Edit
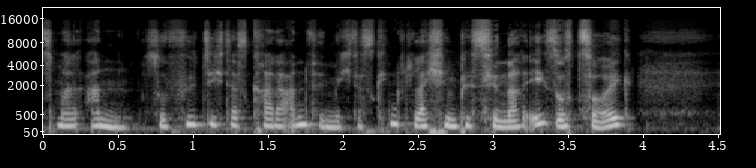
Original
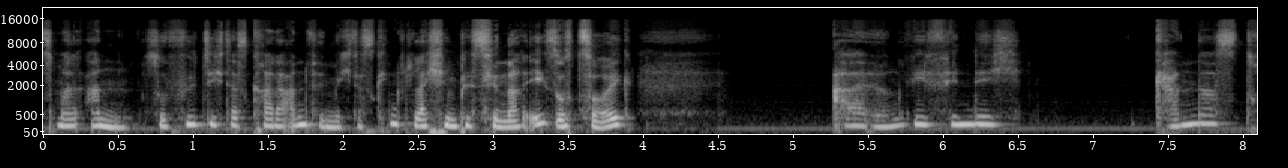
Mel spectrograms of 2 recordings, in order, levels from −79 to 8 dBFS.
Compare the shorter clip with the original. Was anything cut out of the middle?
no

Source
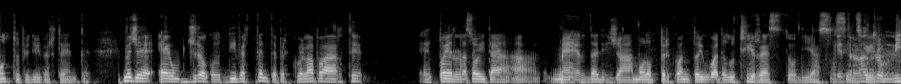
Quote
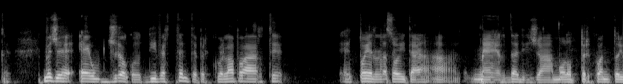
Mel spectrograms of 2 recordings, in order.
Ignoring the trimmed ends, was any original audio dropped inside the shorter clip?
no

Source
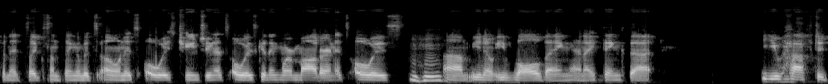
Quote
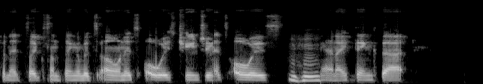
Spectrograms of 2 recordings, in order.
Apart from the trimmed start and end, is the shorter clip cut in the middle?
yes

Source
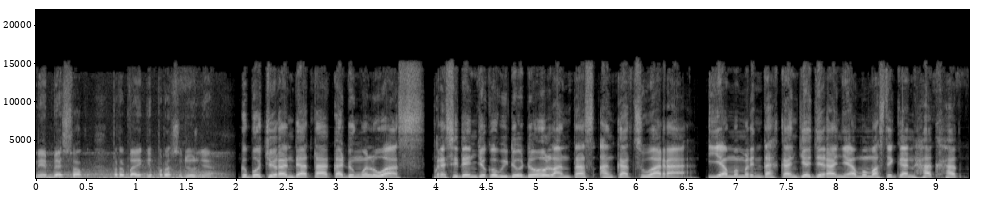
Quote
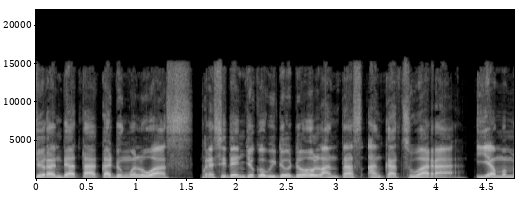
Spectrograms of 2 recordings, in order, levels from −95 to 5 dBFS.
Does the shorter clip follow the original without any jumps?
yes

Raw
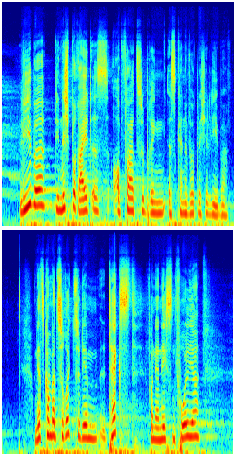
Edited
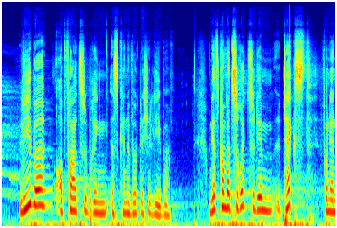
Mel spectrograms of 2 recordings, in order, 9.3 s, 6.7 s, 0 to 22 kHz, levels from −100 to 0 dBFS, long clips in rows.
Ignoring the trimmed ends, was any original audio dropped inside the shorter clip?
yes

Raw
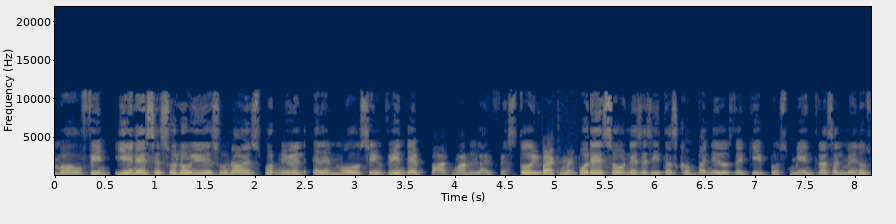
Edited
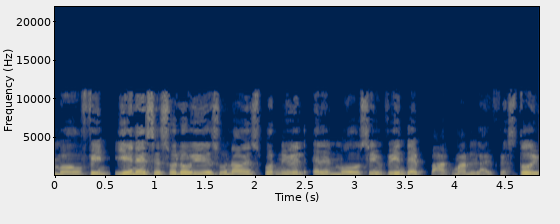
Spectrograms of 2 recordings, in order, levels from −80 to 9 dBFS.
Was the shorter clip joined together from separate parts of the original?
no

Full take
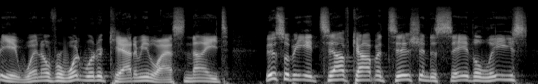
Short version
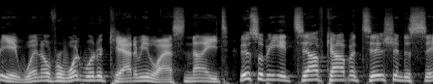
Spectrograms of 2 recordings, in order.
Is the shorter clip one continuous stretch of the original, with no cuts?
no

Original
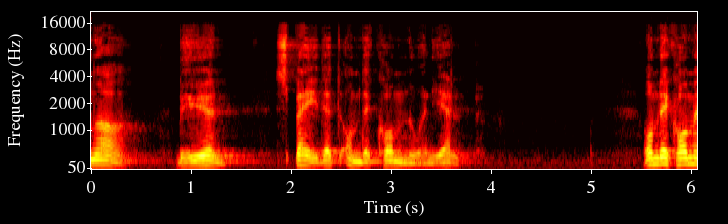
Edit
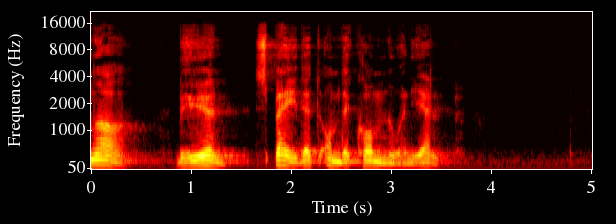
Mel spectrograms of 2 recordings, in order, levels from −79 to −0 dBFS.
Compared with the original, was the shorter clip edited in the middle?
yes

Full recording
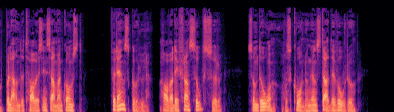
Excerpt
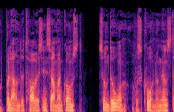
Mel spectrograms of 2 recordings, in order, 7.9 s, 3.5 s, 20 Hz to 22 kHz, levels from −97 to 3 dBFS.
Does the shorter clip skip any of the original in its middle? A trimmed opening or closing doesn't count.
yes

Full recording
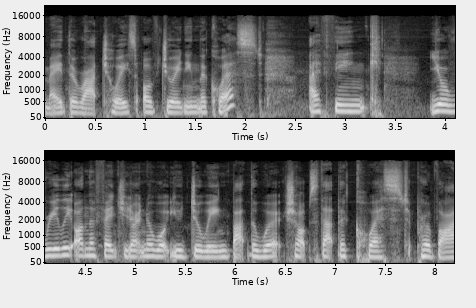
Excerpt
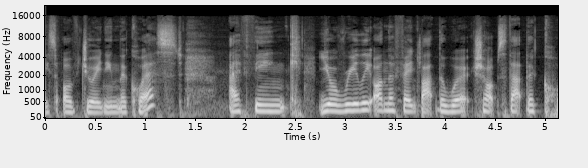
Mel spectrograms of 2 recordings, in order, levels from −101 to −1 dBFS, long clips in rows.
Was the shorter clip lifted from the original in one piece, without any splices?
no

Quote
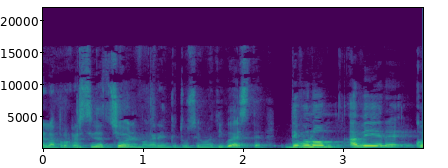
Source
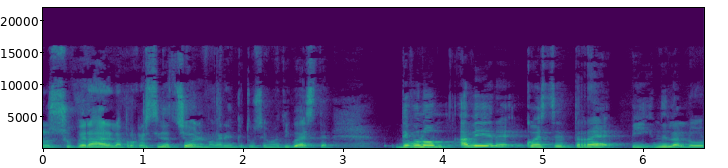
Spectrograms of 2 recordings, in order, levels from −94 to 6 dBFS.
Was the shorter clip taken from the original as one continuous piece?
no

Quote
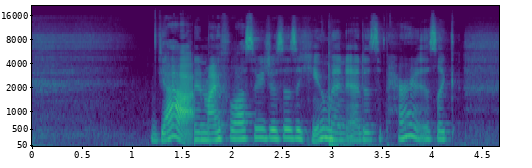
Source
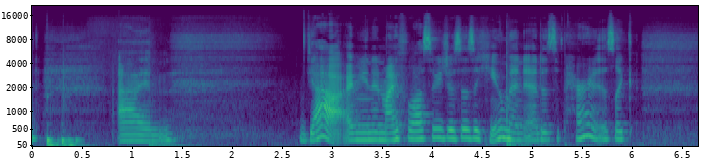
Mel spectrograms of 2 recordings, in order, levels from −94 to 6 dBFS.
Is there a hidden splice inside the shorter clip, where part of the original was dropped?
yes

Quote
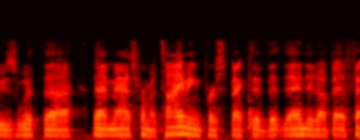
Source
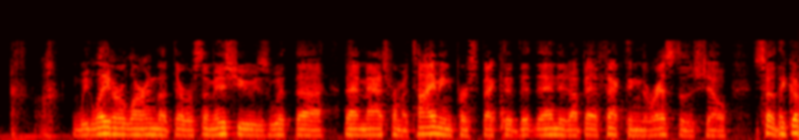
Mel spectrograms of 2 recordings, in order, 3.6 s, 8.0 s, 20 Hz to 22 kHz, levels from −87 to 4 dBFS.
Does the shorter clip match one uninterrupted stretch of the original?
yes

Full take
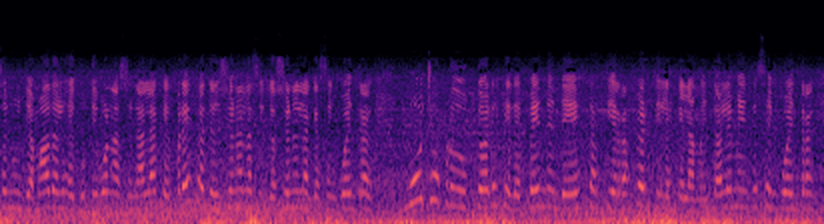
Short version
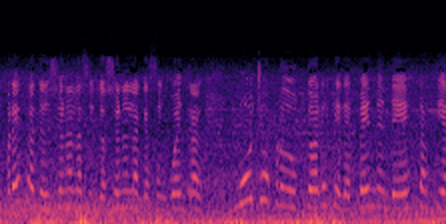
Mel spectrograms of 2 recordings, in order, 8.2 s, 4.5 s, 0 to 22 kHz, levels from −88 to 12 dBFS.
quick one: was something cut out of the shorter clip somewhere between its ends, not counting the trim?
no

